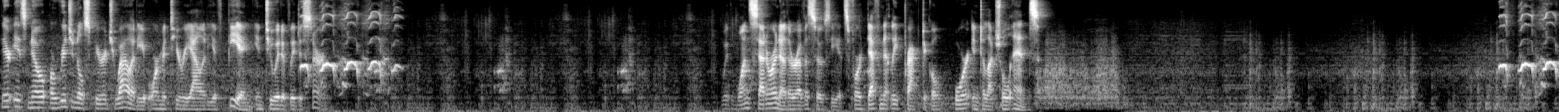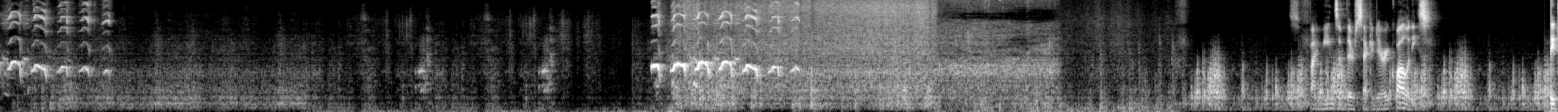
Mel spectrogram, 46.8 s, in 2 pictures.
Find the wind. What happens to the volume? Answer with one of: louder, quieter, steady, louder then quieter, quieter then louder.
louder.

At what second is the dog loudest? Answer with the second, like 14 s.
34 s.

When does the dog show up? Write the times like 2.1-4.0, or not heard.
4.5-6.0, 22.4-25.1, 33.1-35.4.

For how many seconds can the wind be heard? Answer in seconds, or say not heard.
47 s.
